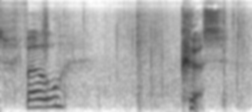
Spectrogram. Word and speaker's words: focus: saying vowel vowel and the same is true for focus right it's faux cuss right it's almost like i'm just pronouncing the c and s now obviously that's not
